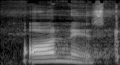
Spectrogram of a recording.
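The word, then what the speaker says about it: honest: त्यामुळे यज करतो आपण ऑनेस्ट ऑनेस्ट मध्ये एच हा कॉन्सोनंट वर्ड आहे पण याचा प्रोनन्सिएशन अनन पासून स्टार्ट होत ऑरेंज ऑरेंज हे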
